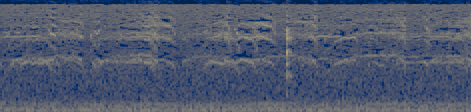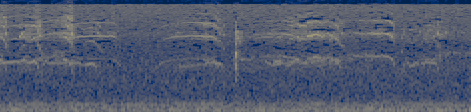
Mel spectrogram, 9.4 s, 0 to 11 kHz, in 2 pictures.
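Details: Wild peregrine falcon nestlings, four chicks six to seven days old, feeding at a city hall nest in San Jose on 7 May 2024; a dense chorus of shrill arched squeals, several overlapping, with occasional clicks and a constant low urban drone.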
